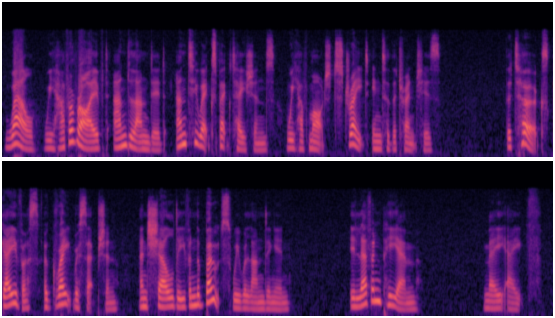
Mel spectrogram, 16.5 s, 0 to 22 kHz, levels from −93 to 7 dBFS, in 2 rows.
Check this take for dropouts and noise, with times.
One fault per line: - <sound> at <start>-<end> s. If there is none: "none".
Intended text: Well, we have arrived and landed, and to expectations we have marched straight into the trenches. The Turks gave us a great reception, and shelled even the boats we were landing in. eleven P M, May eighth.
none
